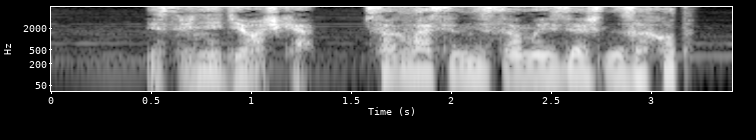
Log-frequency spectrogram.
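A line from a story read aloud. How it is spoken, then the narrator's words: Mutter. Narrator (Russian): пробормотал он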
